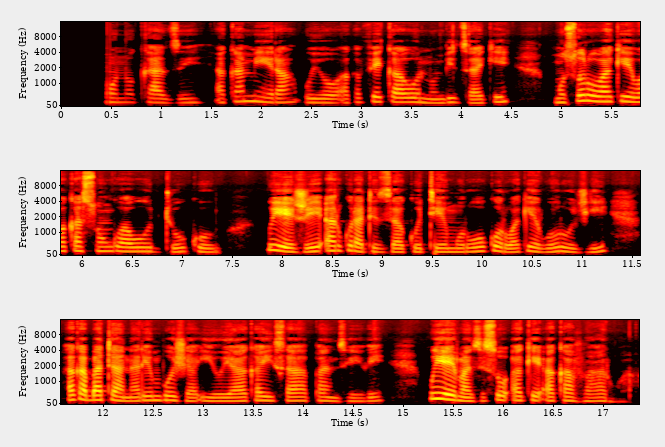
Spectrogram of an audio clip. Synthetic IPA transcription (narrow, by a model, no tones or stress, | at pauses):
mon̤okad͡ziakamiɾaujo̞akap͡fe̞kawo̞n̤ombid͡zaːke̞muso̞ɾo̞wake̞wakasuŋɡwawo̞dʱukuː | je̞ʐe̞ʔaɾikuɾatid͡zakutimuɾuo̞ko̞rwake̞rworud͡ʒɡiakaɓatanaɾe̞mbo̞ʒaijo̞jaːkaisapanze̞ːʋe̞ | uje̞maziso̞ʔake̞ʔakavʱaːrwa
